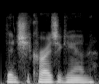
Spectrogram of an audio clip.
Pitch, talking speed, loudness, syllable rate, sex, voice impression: 105 Hz, 240 wpm, -16 LUFS, 5.3 syllables/s, male, masculine, adult-like, slightly weak, refreshing, slightly sincere, calm, slightly modest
